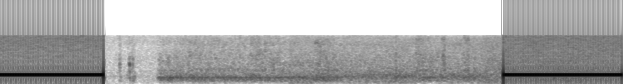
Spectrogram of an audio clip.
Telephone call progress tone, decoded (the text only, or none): ringback tone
